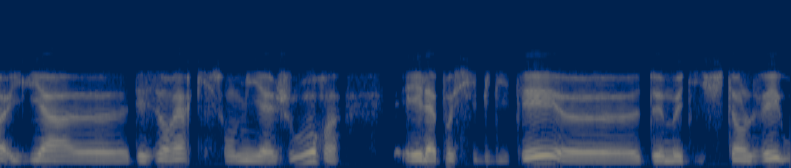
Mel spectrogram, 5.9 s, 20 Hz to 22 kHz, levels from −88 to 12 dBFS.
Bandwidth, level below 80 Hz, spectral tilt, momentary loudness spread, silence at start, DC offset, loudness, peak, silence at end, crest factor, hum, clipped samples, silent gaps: 6.8 kHz; under -90 dBFS; -6 dB/octave; 12 LU; 0 s; under 0.1%; -39 LUFS; -20 dBFS; 0 s; 18 dB; none; under 0.1%; none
